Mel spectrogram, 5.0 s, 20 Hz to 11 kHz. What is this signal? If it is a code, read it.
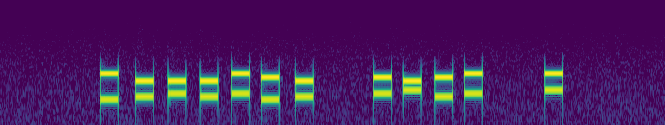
DTMF, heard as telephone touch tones, dialled by hand, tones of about 140 ms. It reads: 3474924 8*59 #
